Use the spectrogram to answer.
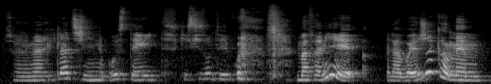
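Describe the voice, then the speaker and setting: A woman from Lorraine in France talking casually to her viewers as a vlogger, chatty and excitable, thinking aloud with many fillers as she reacts. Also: mid-range voice, a little fast, reverberant. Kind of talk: casual vlog reacting to results.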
